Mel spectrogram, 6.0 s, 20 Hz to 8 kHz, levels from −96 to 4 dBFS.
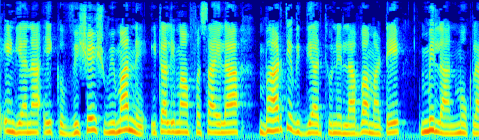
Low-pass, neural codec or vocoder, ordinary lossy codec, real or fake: none; none; none; real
